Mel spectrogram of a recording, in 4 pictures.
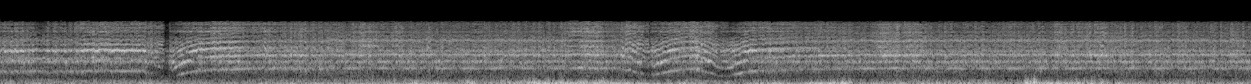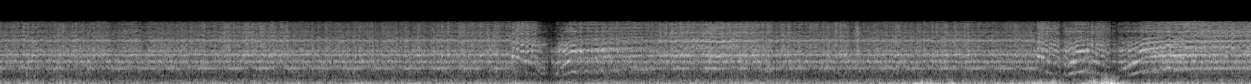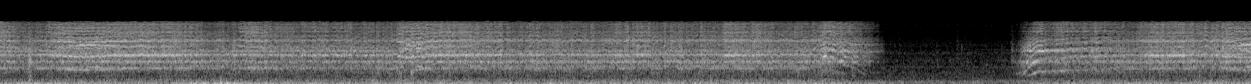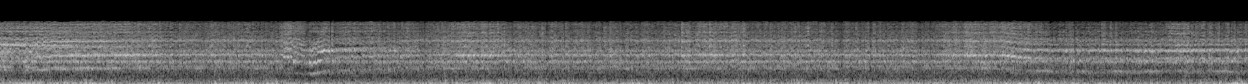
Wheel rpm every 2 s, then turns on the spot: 150, 180, 200, 150, 190, 200, 200, 200, 180, 170, 200, 160, 170, 200, 200, 200, 140, 40, 190, 200, 160, 200, 200, 190, 170.
none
